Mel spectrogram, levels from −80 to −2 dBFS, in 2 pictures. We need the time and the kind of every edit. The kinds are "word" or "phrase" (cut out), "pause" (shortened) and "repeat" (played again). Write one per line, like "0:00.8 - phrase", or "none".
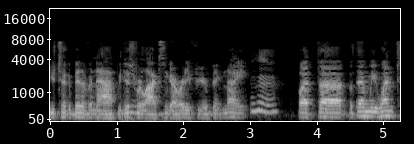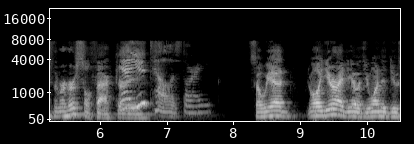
none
